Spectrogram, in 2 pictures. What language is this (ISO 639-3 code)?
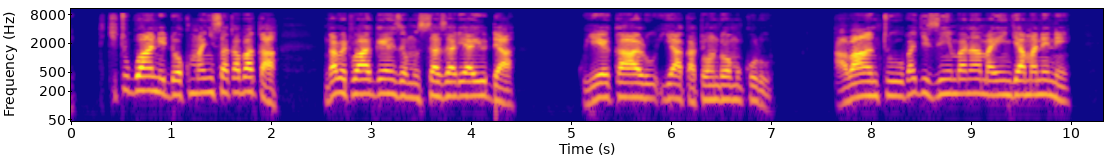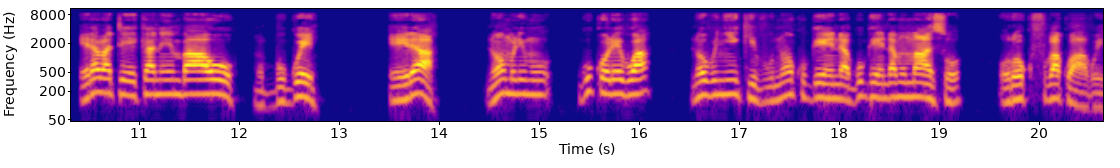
lug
